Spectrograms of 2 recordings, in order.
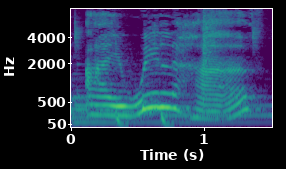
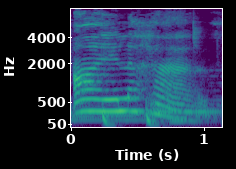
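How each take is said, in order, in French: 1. Will se prononce en entier, comme un mot séparé. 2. Will est raccourci et collé à I. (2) "raccourci à un L, double L qui se prononce I'll"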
